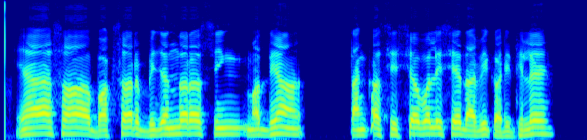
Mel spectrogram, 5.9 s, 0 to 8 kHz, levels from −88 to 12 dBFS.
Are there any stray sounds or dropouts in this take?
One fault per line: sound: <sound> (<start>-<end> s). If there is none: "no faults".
no faults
